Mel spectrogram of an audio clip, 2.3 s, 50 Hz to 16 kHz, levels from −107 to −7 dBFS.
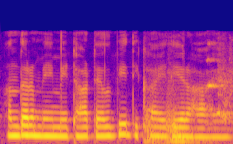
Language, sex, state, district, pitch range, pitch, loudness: Hindi, female, Arunachal Pradesh, Papum Pare, 190-205 Hz, 195 Hz, -18 LUFS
